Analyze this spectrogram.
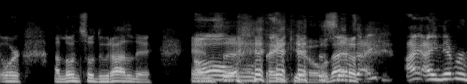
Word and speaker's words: Duralde: But if you want to follow me, on Twitter at @Duralde, ADURALDE, I link to all the stuff I'm doing.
